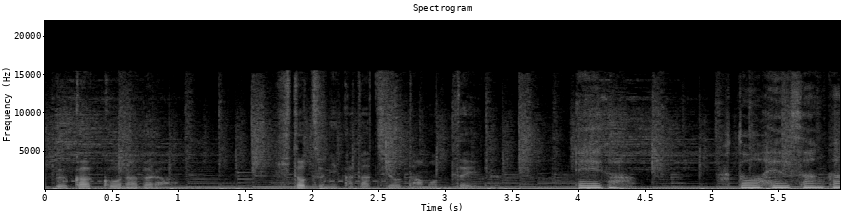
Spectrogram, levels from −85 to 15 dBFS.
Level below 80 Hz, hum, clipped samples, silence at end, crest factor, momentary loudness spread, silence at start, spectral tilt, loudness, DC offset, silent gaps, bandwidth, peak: -38 dBFS; none; under 0.1%; 0 s; 16 dB; 11 LU; 0 s; -5.5 dB/octave; -33 LUFS; under 0.1%; none; 16 kHz; -16 dBFS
